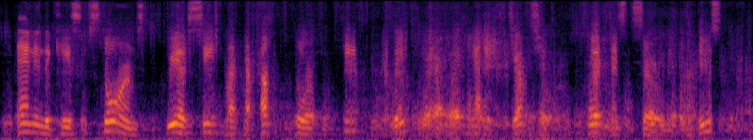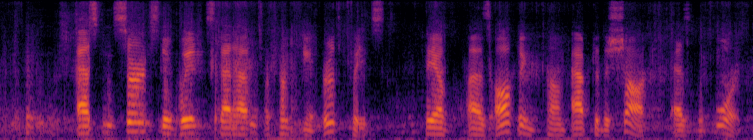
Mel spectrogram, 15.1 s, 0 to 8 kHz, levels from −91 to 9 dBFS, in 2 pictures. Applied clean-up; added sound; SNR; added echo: neural separator model SepFormer DNS4.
